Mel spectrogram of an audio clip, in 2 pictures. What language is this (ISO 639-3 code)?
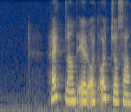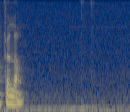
fao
